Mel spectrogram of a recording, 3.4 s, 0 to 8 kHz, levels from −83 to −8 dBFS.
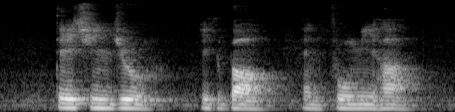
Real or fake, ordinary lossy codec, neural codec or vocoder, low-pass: real; none; none; 7.2 kHz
